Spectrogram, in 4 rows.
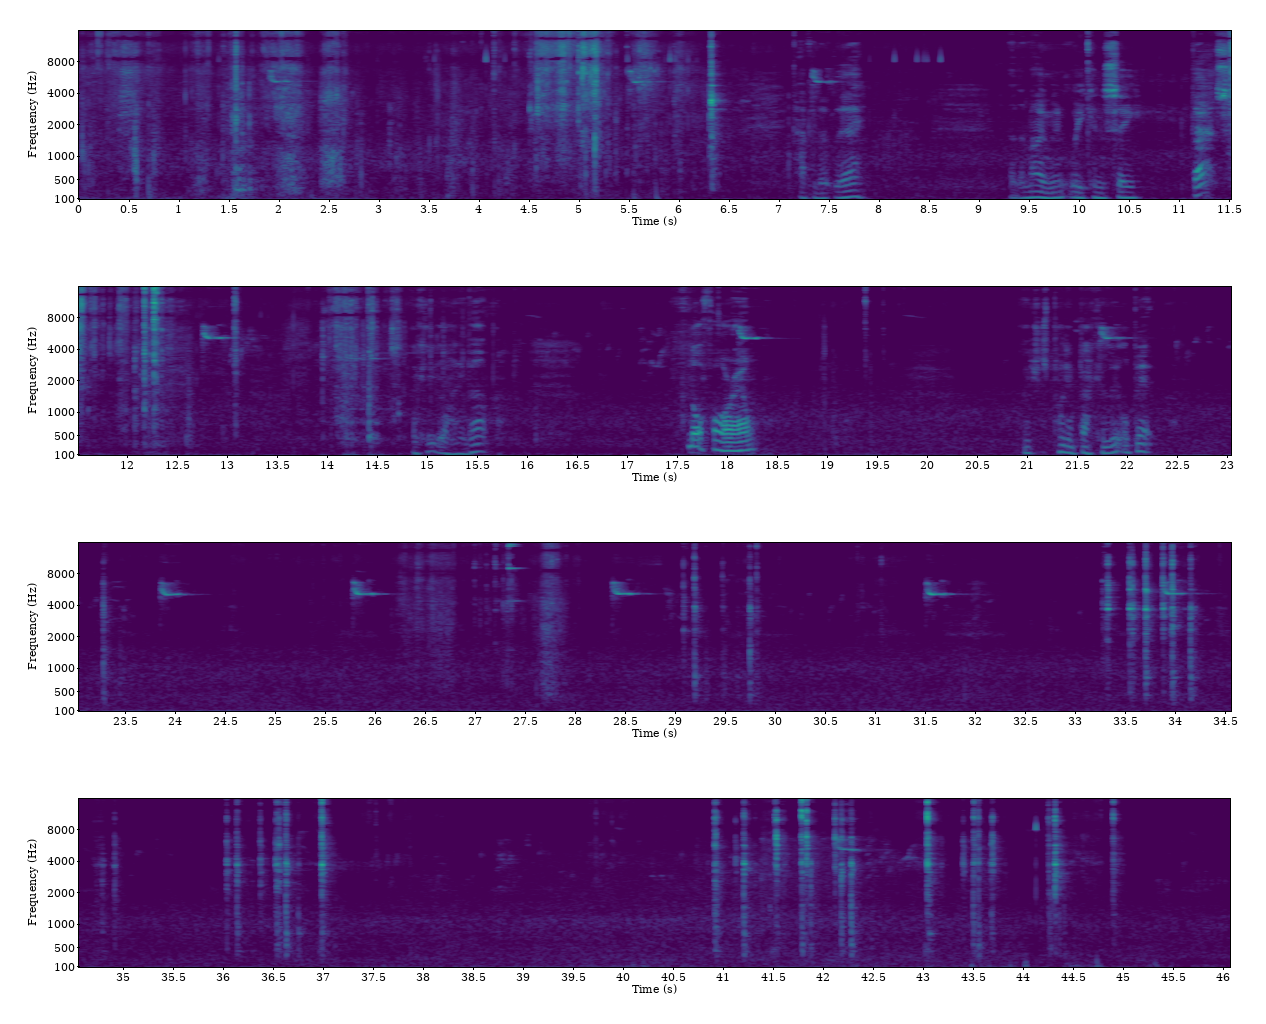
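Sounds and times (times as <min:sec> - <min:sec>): small bird chirping: 0:12.4 - 0:13.9, 0:21.6 - 0:26.7, 0:28.3 - 0:32.3, 0:32.9 - 0:46.0.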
